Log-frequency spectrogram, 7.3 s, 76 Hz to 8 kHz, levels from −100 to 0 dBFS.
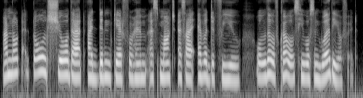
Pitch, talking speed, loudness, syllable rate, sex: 205 Hz, 230 wpm, -19 LUFS, 5.0 syllables/s, female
